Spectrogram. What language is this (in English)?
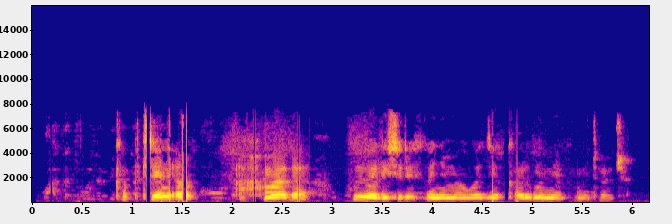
Swahili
